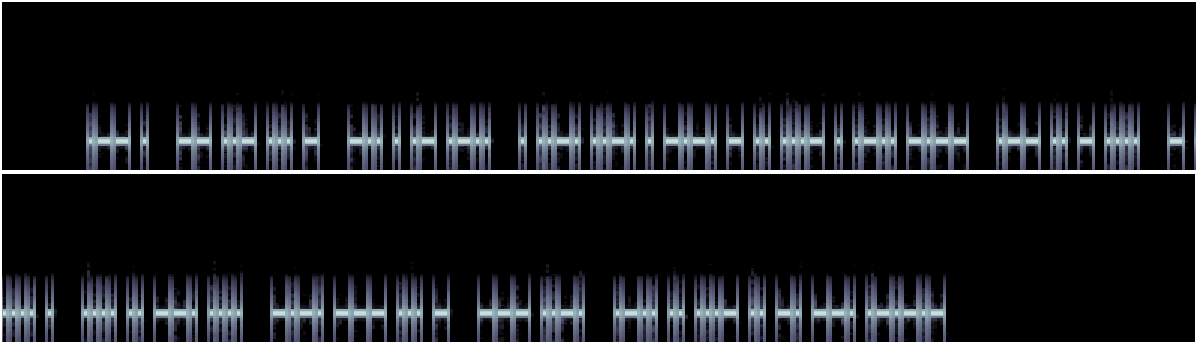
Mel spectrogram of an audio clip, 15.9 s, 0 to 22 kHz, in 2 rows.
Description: Morse code, heard as a keyed tone, about 40 wpm, 700 Hz. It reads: WE MUST DEAL EFFECTIVELY WITH THE HIGH COST OF LIVING.
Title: Sentences from Top 1400 Words 40wpm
